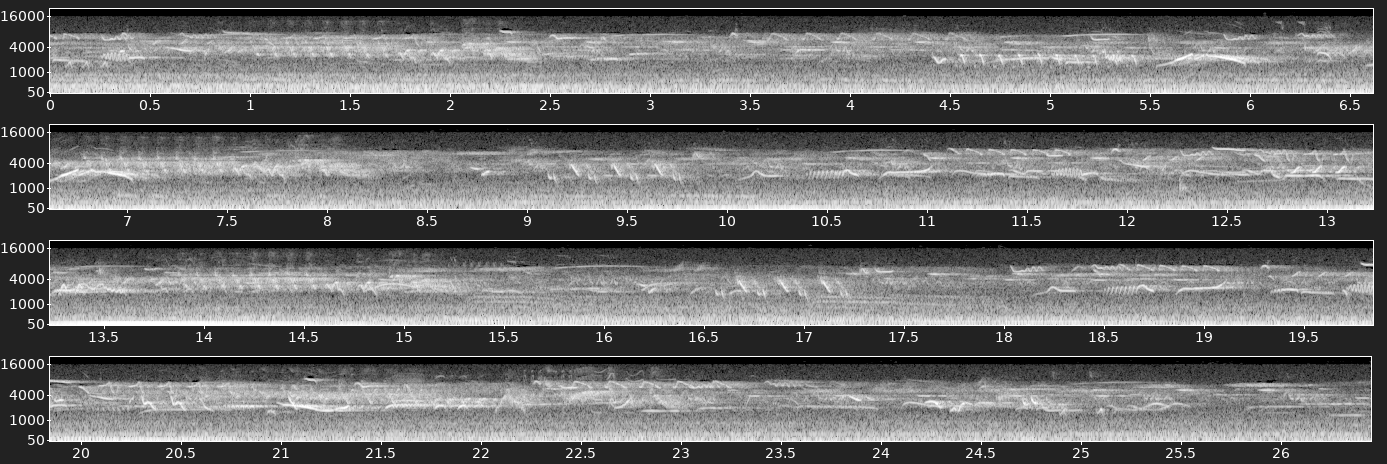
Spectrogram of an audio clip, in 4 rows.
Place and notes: {"title": "Waking up at my parents house", "date": "2011-05-09 06:16:00", "description": "Bird activity recorded directly from my bedroom during a visit to my parents house. Used a LS5 at maximum gain.", "latitude": "40.40", "longitude": "-7.86", "altitude": "379", "timezone": "Europe/Lisbon"}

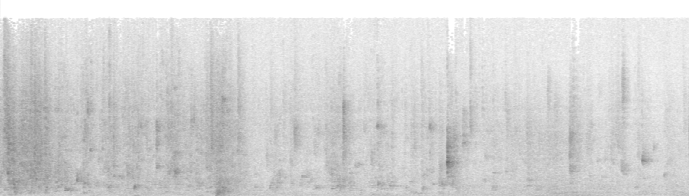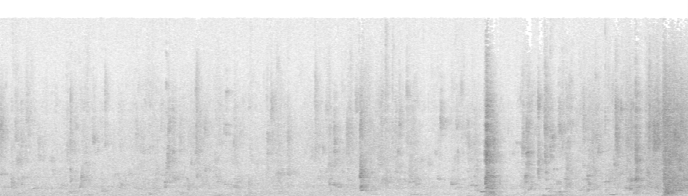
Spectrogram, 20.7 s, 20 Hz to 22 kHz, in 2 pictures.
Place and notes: {"title": "Peyia, Cyprus - Blow Hole, Cyprus", "date": "2019-01-22 12:20:00", "description": "Found this little blow hole in the sea cave systems near the shipwreck of Edro III. There were two fissures to \"post\" microphones through. This selection is a short segment extracted from a 75 minute recording. I suspended 2 Brady (Primo capsule) mics to within 50 cm of the water surface recording to Olympus LS11. I was entranced by the immediate and immersive experience. The resonance and reverberation within the cave, the subtle and gentle rhythms and splashings with the pedal note of the waves breaking just along the coast. A beautiful location, we sunbathed (17C!) and enjoyed a shimmering, calm sea in that inexplicable winter sunlight.", "latitude": "34.87", "longitude": "32.34", "altitude": "7", "timezone": "GMT+1"}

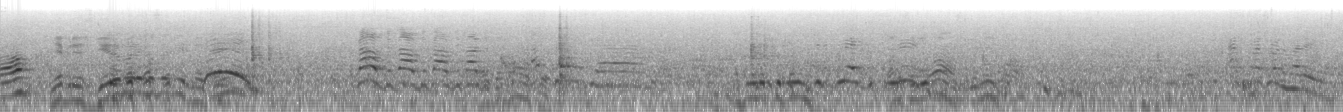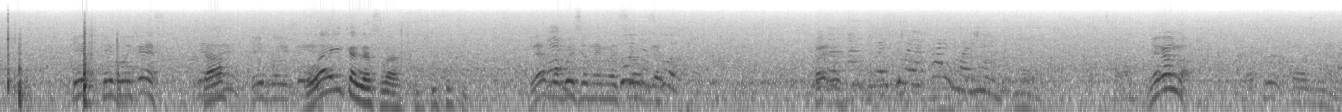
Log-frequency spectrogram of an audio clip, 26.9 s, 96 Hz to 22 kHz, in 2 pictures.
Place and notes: {"title": "Lithuania, Kavarskas, talks at the holy source", "date": "2013-04-14 14:45:00", "description": "so called holy St. Jonas spring and local peoples taking it's water", "latitude": "55.43", "longitude": "24.93", "altitude": "82", "timezone": "Europe/Vilnius"}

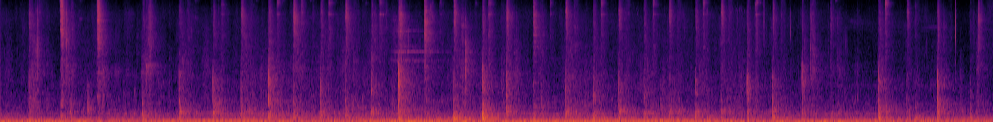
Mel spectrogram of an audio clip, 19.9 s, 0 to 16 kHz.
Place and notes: {"title": "Tallinn, Kultuurikatel - soundwalking", "date": "2011-07-08 10:16:00", "description": "walk in old power plant complex, now used for cultural events. parts of stalker from tarkovsky have been filmed here.", "latitude": "59.44", "longitude": "24.75", "altitude": "14", "timezone": "Europe/Tallinn"}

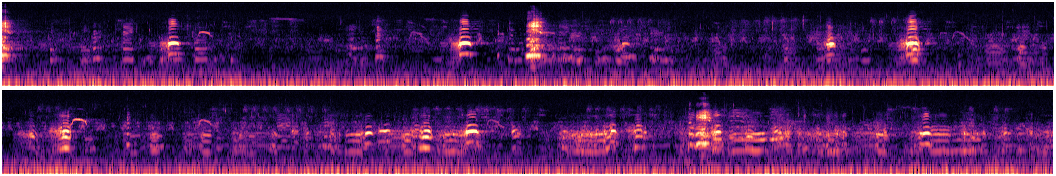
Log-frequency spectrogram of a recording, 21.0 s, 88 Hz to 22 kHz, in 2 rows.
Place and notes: {"title": "Dumfries, UK - barnacle geese flyover ...", "date": "2022-01-31 17:25:00", "description": "barnacle geese flyover ... xlr sass to zoom h5 ... bird calls ... mallard ... canada ... wigeon ... whooper swan ... shoveler ... wigeon ... carrion crow ... blackbird ... time edited extended unattended recording ...", "latitude": "54.98", "longitude": "-3.48", "altitude": "8", "timezone": "Europe/London"}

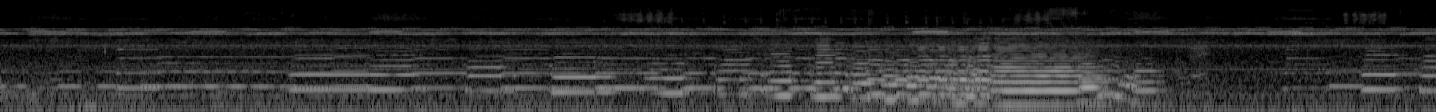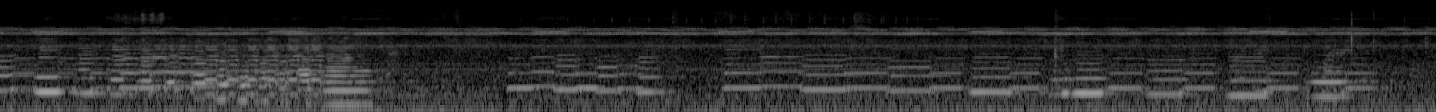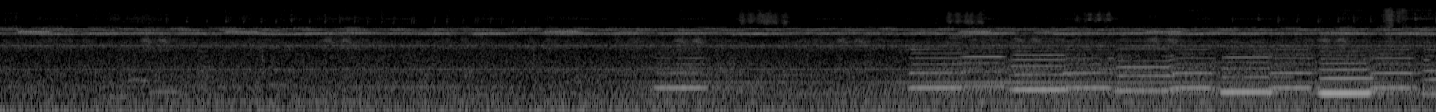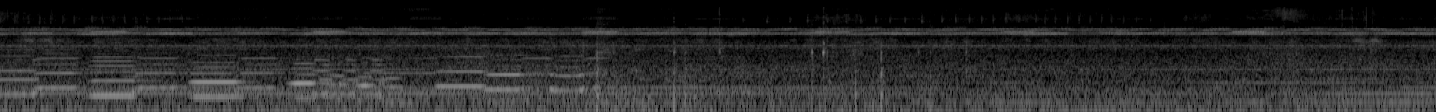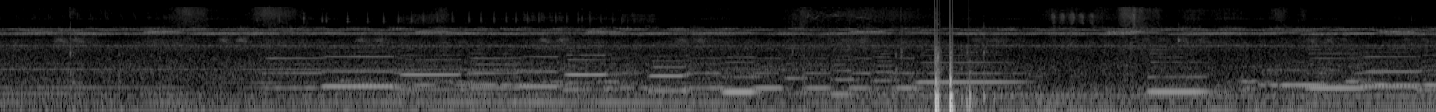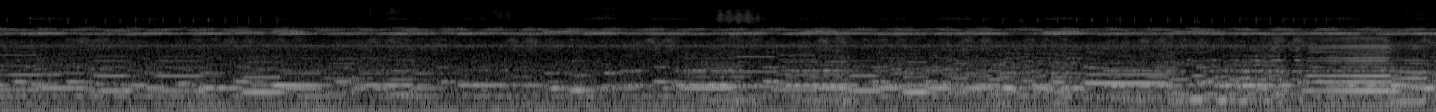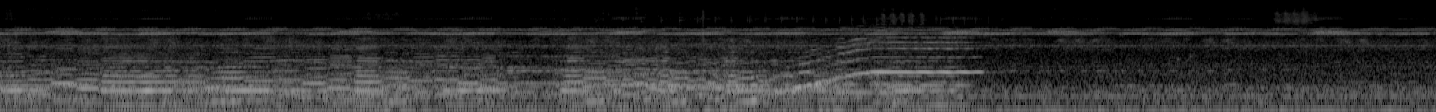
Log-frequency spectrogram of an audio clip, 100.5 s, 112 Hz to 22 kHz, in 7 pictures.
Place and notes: {"title": "The College of New Jersey, Pennington Road, Ewing Township, NJ, USA - Saxophones", "date": "2014-09-29 19:38:00", "description": "Saxophones rehearsing at night", "latitude": "40.27", "longitude": "-74.78", "altitude": "43", "timezone": "America/New_York"}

